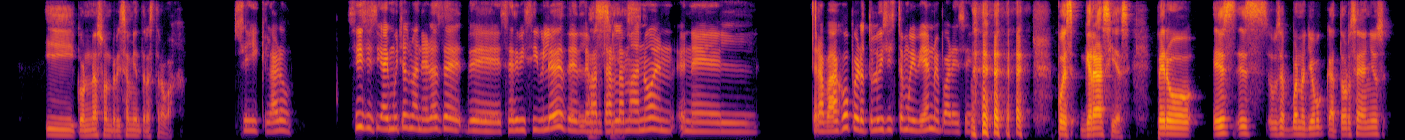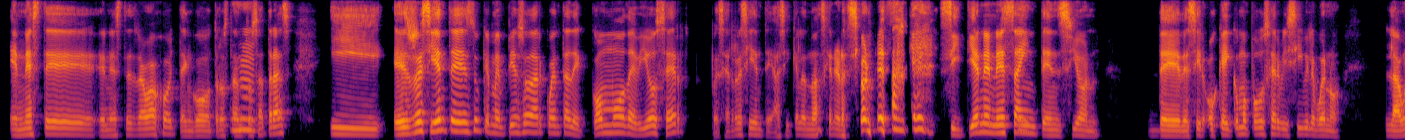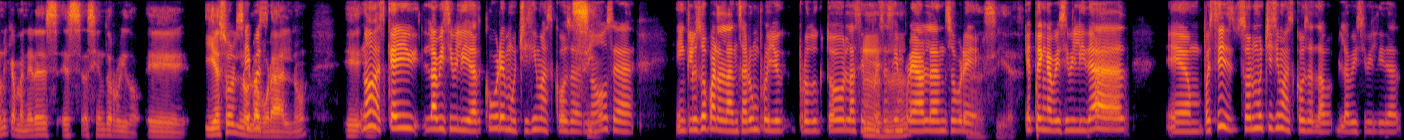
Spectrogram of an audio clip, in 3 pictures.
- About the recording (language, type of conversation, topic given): Spanish, podcast, ¿Por qué crees que la visibilidad es importante?
- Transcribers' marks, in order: tapping; laugh; laughing while speaking: "nuevas generaciones"; chuckle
